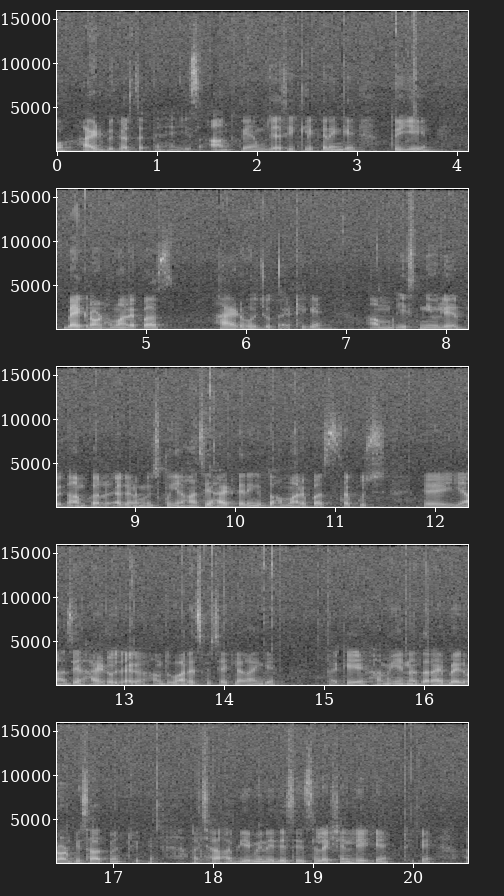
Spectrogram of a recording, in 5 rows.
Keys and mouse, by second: 3.4 click, 9.7 click, 13.8 click.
